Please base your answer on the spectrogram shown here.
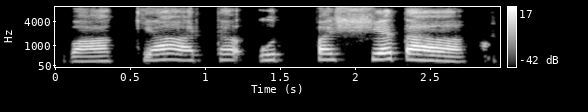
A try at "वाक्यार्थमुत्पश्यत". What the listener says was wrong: If you're saying Utpashyata, it has to be Vakyartham, im sound, okay? I mean, that's why I broke that as im, because that way you don't say vakyartham utpashyata. So if you are not able to say it together, then you just say vakyartham utpashyata.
